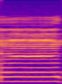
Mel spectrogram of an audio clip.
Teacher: سین ساکن ہے، سین کو واو کے ساتھ ملا کر پڑھا جائے گا، غائن بھی ساکن ہے، غائن کو تا کے ساتھ ملا کر پڑھا جائے گا، اور نون پر کھڑی زبر ہے، وف کی صورت میں ایسے پڑھی جائے گی جیسے لکھی ہے، جیسے وَاسْتَغْنَا.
